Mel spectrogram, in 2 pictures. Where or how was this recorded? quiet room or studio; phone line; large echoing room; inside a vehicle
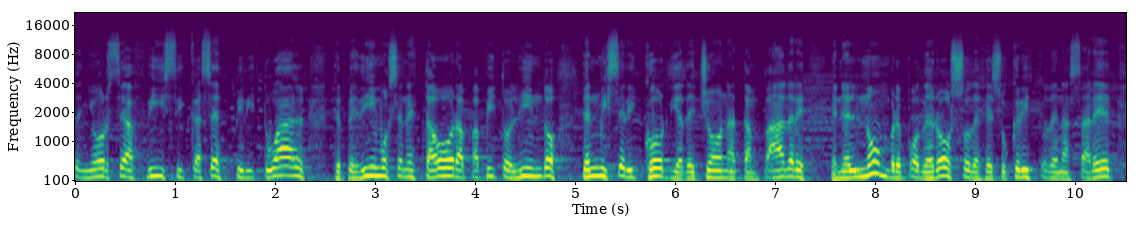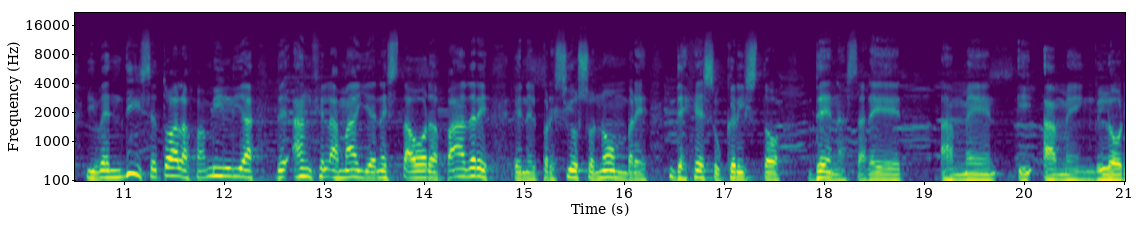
large echoing room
